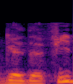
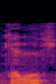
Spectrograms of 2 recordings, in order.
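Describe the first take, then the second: First: The name begins with a G sound. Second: The name begins with a K sound. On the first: This is the English form of the name. "en anglais on va dire Gaddafi" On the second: This is the French form of the name. "nous on va dire Kadhafi en français"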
